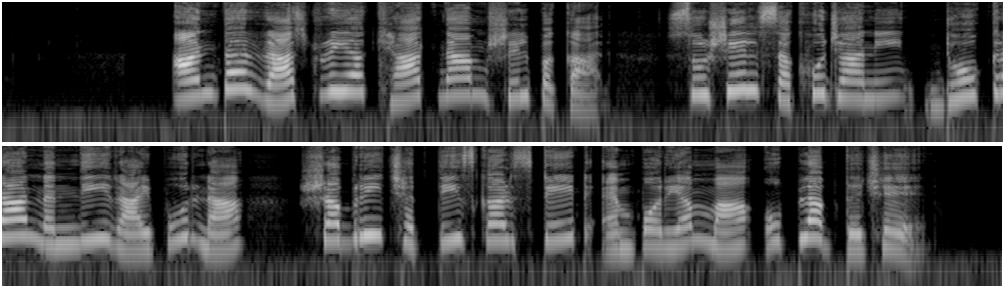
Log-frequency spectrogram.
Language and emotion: Gujarati, neutral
